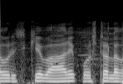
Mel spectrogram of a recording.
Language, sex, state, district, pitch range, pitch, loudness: Hindi, male, Uttar Pradesh, Jalaun, 140-155 Hz, 145 Hz, -14 LUFS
